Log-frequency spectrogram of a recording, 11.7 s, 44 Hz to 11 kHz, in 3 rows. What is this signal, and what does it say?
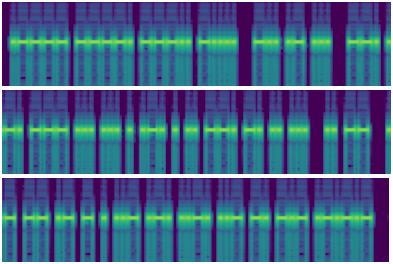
Morse code, heard as a keyed tone, about 37 wpm, 800 Hz. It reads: 1986 DAS GROSSEREIGNIS IM AMATEURFUNK.
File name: morse mp3 / ALLEMAND texte clair 2 vitesse 35 mots minute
